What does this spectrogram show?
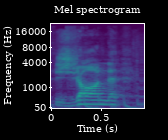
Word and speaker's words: Jean: It's Jean Kirstein. Some of y'all didn't even know it probably was pronounced like that. I didn't either. I had to look it up. Jean Kirstein. So, Jean Kirstein, he is a 7-hander, 22 health, with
